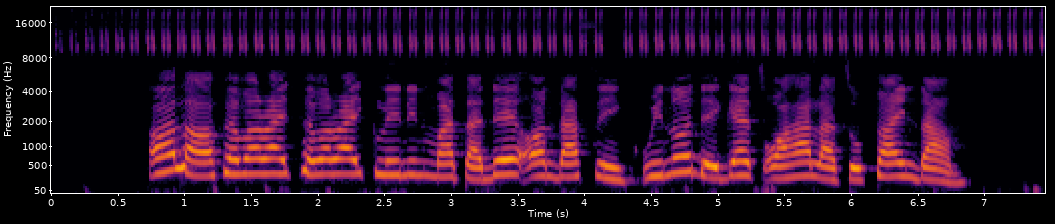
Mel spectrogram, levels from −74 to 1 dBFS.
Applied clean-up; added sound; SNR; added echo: classical method spectral subtraction.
